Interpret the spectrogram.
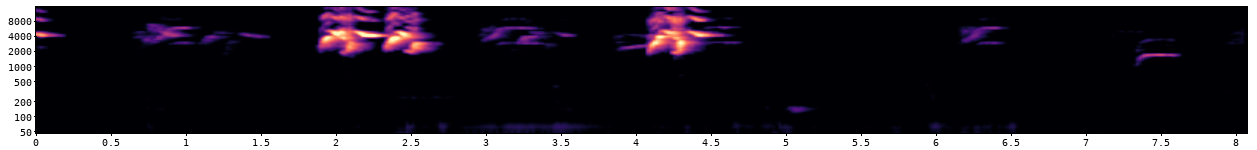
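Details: Pet pine grosbeak singing while perched on its owner's hand indoors: short warbled, whistled phrases in bursts near two and four seconds, with quieter twittering notes between and a soft rising whistle near the end.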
